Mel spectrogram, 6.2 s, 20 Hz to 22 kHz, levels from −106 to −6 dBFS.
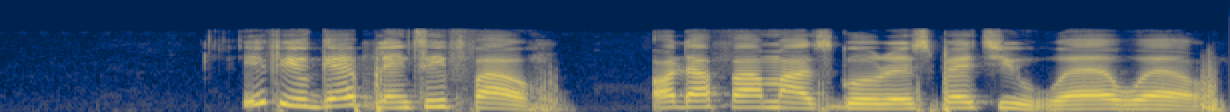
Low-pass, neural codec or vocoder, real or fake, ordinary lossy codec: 7.2 kHz; none; real; none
